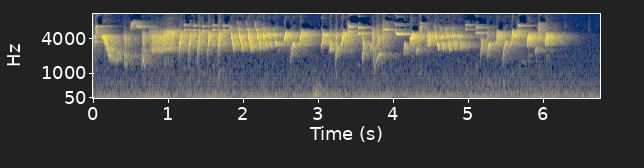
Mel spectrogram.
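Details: Long, generous European goldfinch song phrase: rapid rattling trills lead into varied bright twitters and high, thin tinkling notes, fading away at the end, with a faint low hum beneath.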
